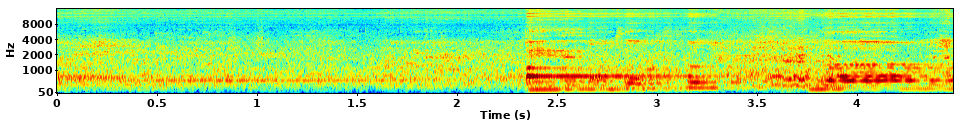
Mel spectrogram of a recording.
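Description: Live band music: one note held steadily over room noise, then about two and a half seconds in the band comes in loudly with sustained chords and a moving line, entering again just before the end.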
